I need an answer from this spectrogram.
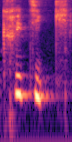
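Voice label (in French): "critique", French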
